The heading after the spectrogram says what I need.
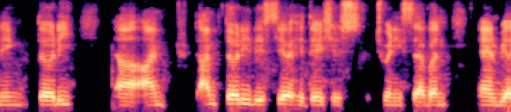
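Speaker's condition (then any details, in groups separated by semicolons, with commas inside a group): No condition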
